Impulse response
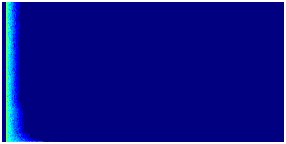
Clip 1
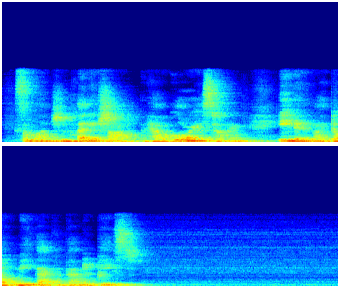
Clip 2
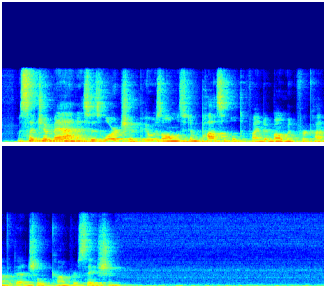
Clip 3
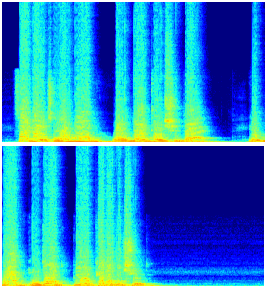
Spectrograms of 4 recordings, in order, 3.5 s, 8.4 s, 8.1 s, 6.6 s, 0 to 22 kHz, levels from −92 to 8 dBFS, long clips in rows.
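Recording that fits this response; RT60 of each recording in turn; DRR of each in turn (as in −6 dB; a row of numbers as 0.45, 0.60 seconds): 3; 0.95, 0.65, 0.50 seconds; −8.5, −0.5, −1.5 decibels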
